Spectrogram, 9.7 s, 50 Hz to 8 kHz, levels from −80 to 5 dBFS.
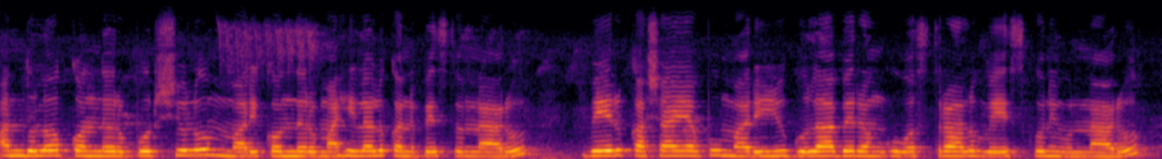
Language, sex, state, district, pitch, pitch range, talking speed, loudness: Telugu, female, Telangana, Mahabubabad, 235 Hz, 225-245 Hz, 85 wpm, -15 LUFS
